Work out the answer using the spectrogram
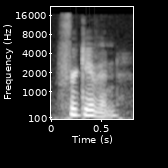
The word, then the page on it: forgiven: American English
